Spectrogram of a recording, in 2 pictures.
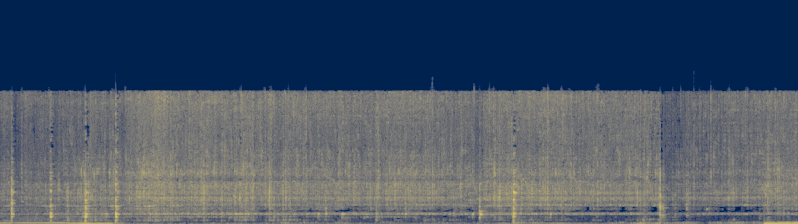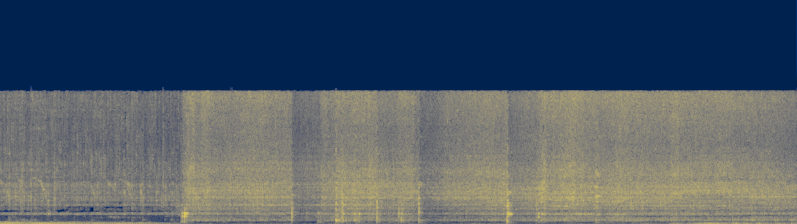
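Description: Ingredients sauté in a little oil in a pan for Filipino tuna sinigang, with a continuous loud sizzle and hiss, occasional stirring clatter and a brief low murmur of background noise.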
